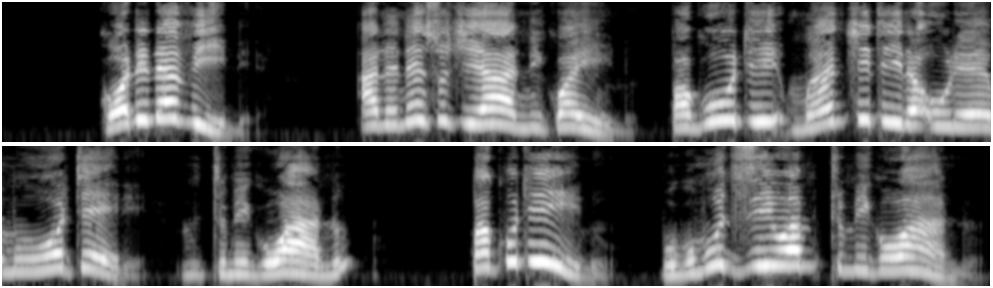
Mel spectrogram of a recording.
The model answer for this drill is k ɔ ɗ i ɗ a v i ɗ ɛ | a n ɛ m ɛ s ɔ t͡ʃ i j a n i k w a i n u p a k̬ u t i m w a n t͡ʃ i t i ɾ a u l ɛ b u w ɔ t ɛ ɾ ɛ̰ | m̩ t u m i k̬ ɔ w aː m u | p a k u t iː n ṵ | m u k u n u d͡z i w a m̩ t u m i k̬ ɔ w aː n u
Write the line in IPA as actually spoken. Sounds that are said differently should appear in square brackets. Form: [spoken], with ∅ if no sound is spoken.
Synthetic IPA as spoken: k ɔ ɗ i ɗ a v i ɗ ɛ | a n ɛ [n] ɛ s ɔ t͡ʃ i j a n i k w a i n u p a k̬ u t i m w a n t͡ʃ i t i ɾ a u l ɛ [m] u w ɔ t ɛ ɾ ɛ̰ | m̩ t u m i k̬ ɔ w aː [n] u | p a k u t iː n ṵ | m u k u [m] u d͡z i w a m̩ t u m i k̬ ɔ w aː n u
